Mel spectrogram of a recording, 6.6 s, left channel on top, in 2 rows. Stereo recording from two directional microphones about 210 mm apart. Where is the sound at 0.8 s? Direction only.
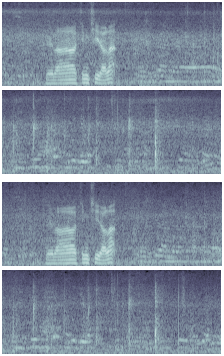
5° right (ahead or behind).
